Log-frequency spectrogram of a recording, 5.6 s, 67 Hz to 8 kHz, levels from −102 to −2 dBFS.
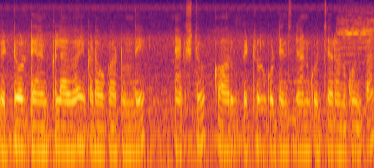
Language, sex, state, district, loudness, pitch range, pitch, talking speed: Telugu, male, Andhra Pradesh, Manyam, -20 LUFS, 110-115 Hz, 110 Hz, 130 wpm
